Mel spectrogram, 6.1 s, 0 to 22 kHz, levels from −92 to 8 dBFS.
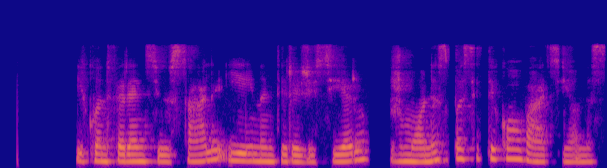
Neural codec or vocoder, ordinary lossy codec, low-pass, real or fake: none; MP3, 64 kbps; 7.2 kHz; real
